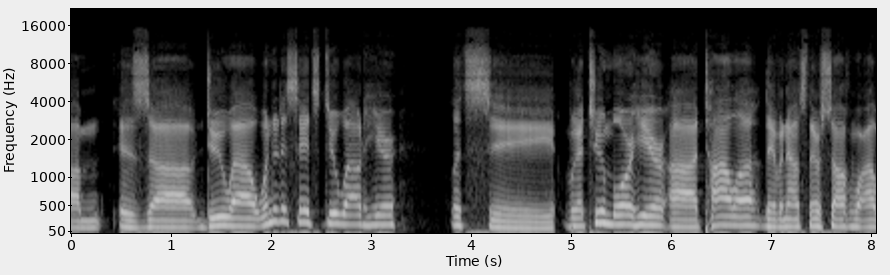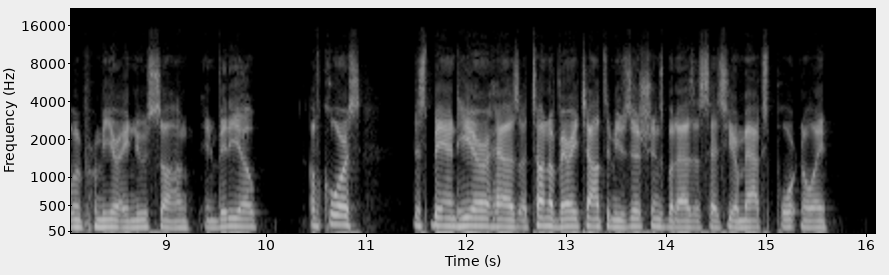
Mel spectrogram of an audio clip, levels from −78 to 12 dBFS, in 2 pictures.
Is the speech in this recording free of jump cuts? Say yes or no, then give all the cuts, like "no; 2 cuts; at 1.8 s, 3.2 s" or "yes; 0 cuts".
no; 1 cut; at 4.8 s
